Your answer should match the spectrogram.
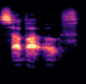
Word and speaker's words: Sabaoth: I looked that up. It's weird, but that's how you pronounce it, Sabaoth.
